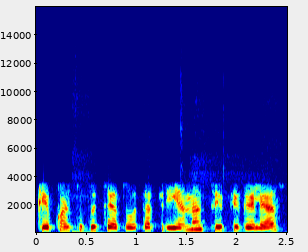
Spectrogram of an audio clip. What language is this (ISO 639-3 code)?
lit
